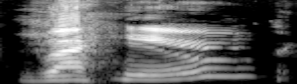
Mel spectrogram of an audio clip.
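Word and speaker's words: Recife: that Portugal likes to call PR here yeah ra here I believe it's how it's pronounced yeah that's correct in Brazil yeah John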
